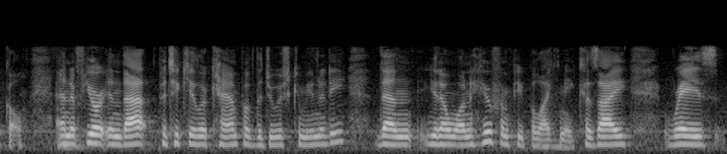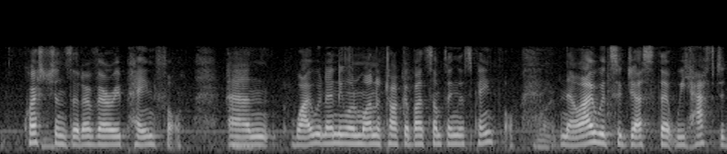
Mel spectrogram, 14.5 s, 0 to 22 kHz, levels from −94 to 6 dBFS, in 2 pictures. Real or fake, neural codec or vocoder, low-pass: real; none; 7.2 kHz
